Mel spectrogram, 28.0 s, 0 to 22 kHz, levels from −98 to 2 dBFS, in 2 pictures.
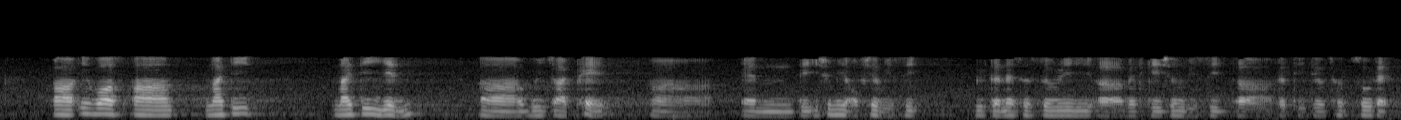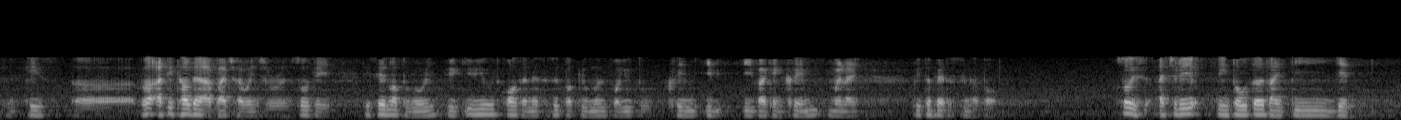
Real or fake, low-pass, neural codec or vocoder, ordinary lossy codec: real; 3.6 kHz; none; MP3, 24 kbps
